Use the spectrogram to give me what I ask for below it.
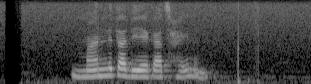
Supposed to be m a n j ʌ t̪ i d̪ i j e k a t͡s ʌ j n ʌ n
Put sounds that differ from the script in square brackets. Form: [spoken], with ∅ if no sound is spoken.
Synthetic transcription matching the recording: m a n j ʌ t̪ [a] d̪ i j e k a [t͡sʰ] ʌ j n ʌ n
